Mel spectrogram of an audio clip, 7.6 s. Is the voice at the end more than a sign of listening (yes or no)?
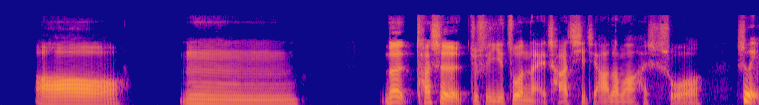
yes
